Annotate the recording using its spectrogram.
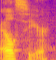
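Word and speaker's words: Elsir: Elsier.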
